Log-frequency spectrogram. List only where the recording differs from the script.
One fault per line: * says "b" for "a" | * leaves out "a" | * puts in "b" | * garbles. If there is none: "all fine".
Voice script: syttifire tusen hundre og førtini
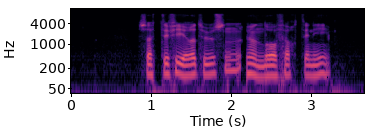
all fine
